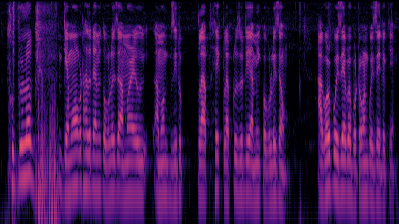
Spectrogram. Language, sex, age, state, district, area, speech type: Assamese, male, 18-30, Assam, Tinsukia, urban, spontaneous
